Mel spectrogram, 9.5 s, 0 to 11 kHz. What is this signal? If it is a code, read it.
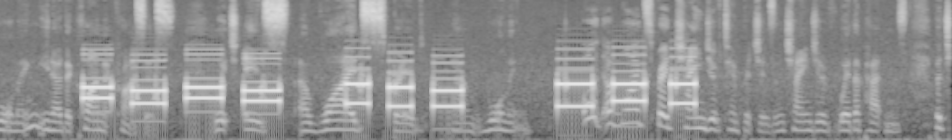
DTMF, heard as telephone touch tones, dialled by hand, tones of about 300 ms, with speech in English. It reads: 0407 621 396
